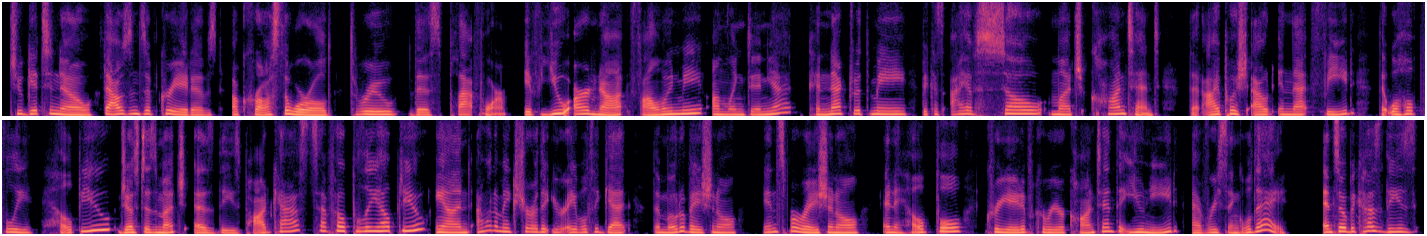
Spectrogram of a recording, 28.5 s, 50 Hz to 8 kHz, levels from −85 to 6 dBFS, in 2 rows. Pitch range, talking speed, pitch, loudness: 180-235 Hz, 175 wpm, 200 Hz, -20 LUFS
